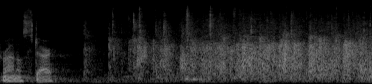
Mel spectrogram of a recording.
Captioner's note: applause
